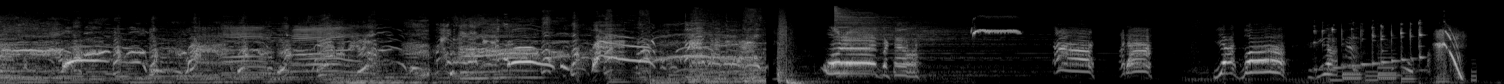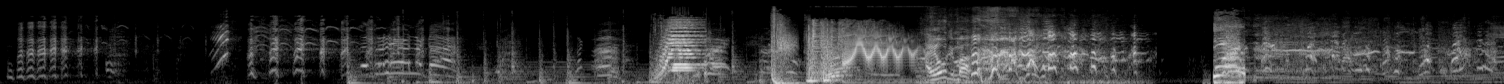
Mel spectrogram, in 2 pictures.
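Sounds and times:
high whistle-like tone: 9.7s - 10.3s
cartoon thump: 22.8s - 24.3s
springy warbling boing: 23.3s - 24.4s
cartoon voice cries: 27.2s - 27.8s.

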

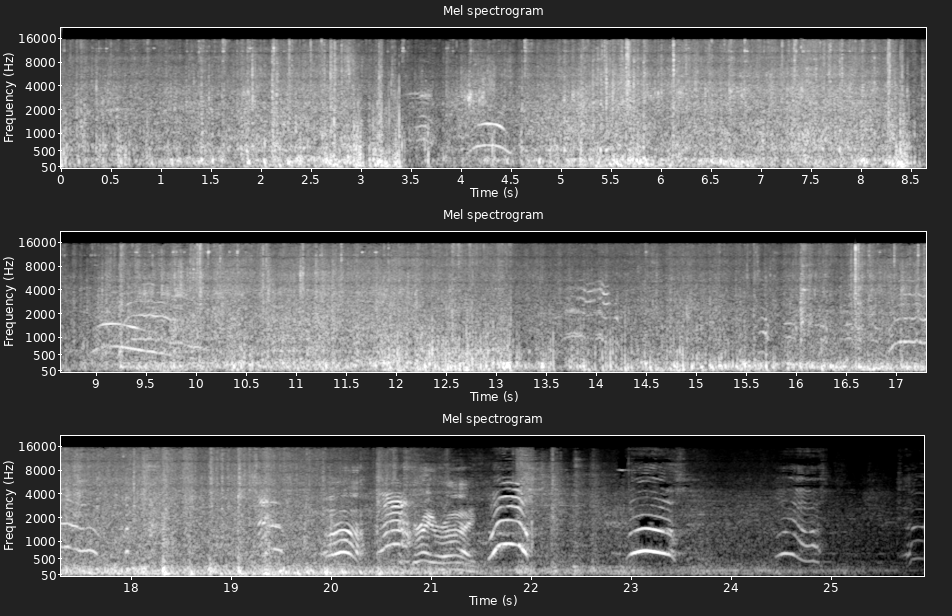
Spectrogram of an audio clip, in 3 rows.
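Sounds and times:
wind rushing past microphone: 0.0s - 20.7s
roller coaster rumble and clatter: 0.0s - 25.9s
riders whooping: 1.8s - 20.9s.

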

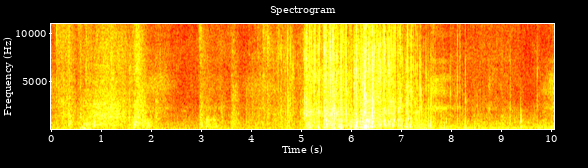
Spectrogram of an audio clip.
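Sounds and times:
packaging crumpling and rustling: 4.1s - 9.4s.

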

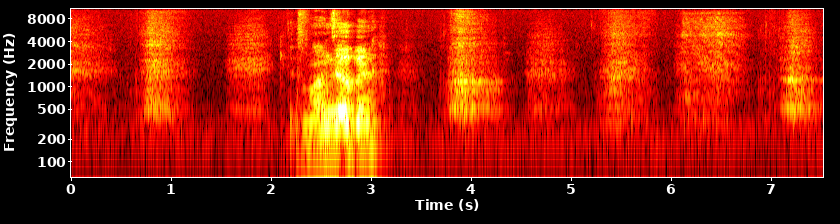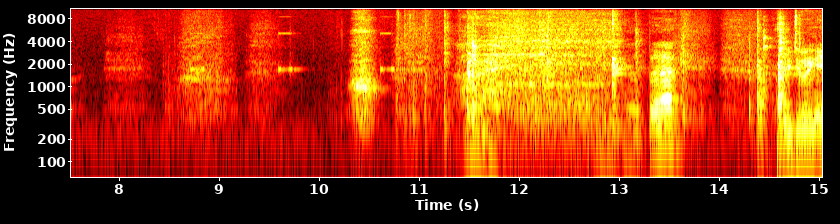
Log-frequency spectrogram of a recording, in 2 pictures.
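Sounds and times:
man breathing hard: 0.0s - 2.1s, 3.2s - 9.6s, 10.3s - 13.0s, 13.6s - 14.5s
man sighing: 11.4s - 12.2s.

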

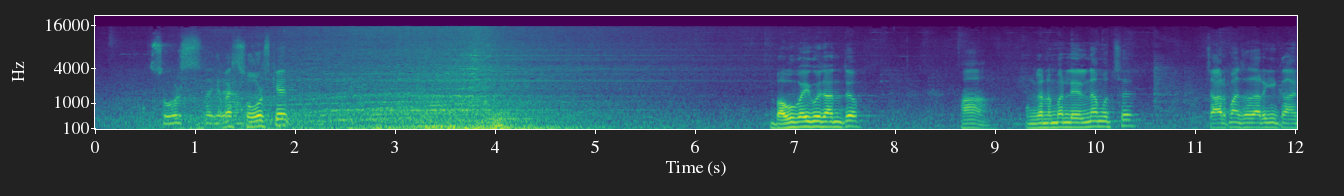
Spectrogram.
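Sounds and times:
rumbling sound effect: 0.4s - 6.8s.

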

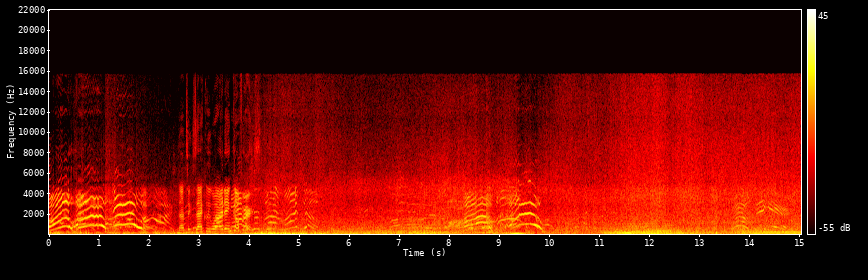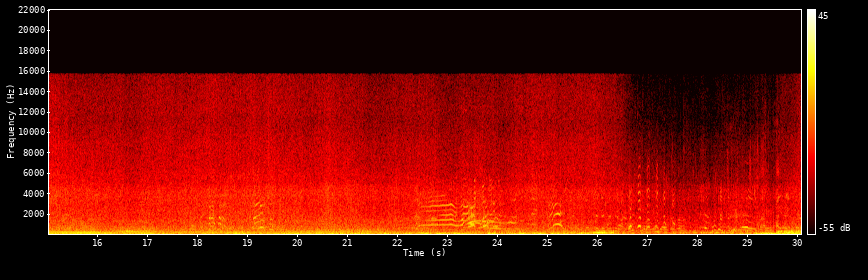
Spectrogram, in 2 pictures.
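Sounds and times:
wind on microphone: 0.0s - 27.0s, 28.0s - 30.0s
boat engine running: 0.0s - 30.0s
rushing wake water: 0.0s - 30.0s.

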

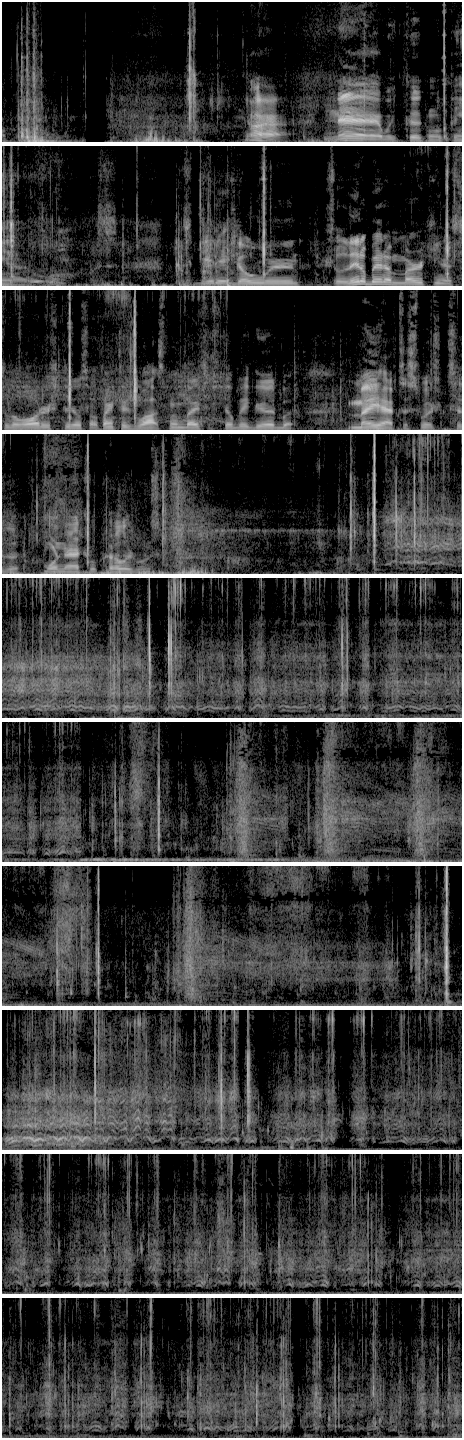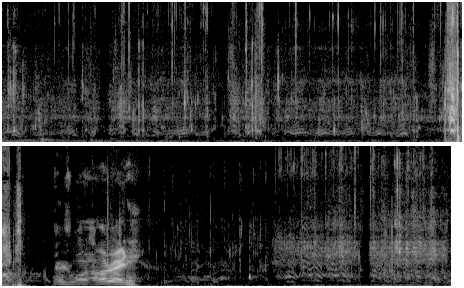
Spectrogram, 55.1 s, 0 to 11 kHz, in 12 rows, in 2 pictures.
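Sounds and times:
water lapping: 1.0s - 55.0s
fishing reel and rod clicks: 4.3s - 5.1s, 5.8s - 7.5s, 8.1s - 51.8s, 52.4s - 55.0s
electric motor humming: 17.2s - 45.8s.

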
